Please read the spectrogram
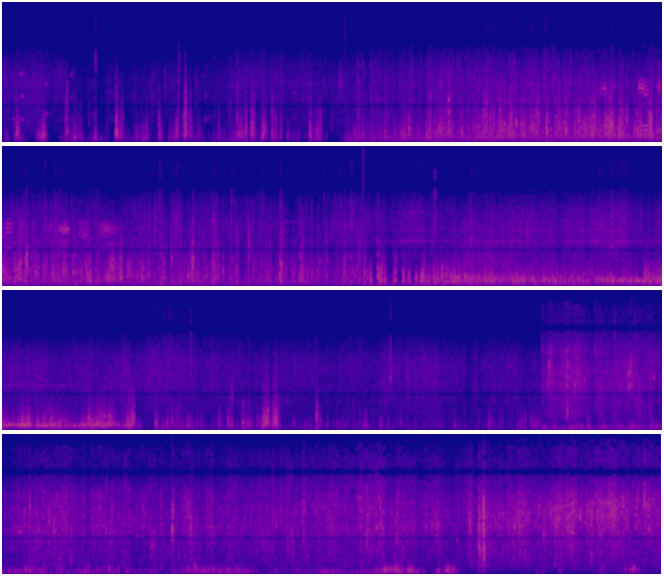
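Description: Wind blowing over the microphone and water rushing along the hulls of a sailing catamaran under way. It comes in gusts at first, then settles into a steadier rush.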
